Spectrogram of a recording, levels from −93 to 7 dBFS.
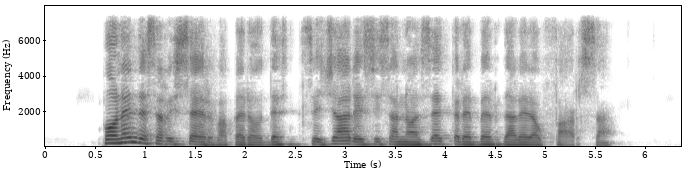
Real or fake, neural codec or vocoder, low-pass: fake; codec, 16 kHz, 2 kbps, X-Codec, WavLM features, trained on Multilingual LibriSpeech; 7.2 kHz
